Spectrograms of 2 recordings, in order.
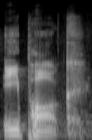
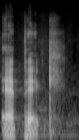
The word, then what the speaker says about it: Epoch: Okay, depends if you're British or American. If you're British, it's Epoch. If you're American, it's Epic.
